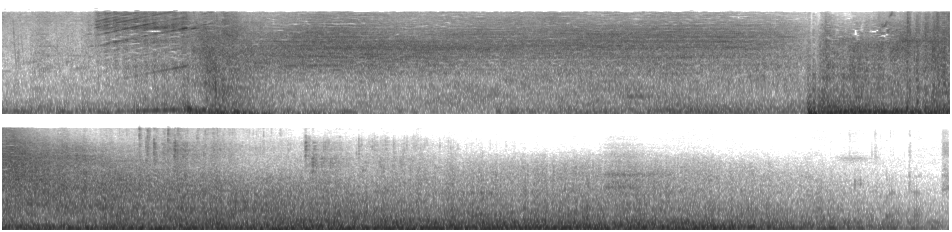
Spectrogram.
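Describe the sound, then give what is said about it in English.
Explosions from a super-weapon attack in an augmented-reality video game on a new iPhone: a sharp blast near the start, then a second heavy burst that swells into a loud, sustained rumbling roar and fades at the very end. “Now let's rain fire on our enemies, move closer to their base, and get ready for the fatal blow with our super weapon.”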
